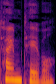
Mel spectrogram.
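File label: "timetable", English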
